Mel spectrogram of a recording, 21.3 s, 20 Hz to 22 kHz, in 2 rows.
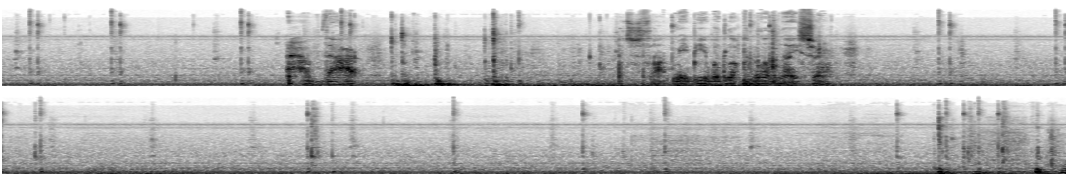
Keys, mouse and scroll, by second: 0.3 click, 1.1 click, 3.4 click, 4.0 alt+a, 4.4 Tab, 4.6 scroll down 3, 4.9 alt+a, 5.2 middle click, 6.9 scroll down 2, 7.5 shift+middle click, 9.4 click, 10.5 click, 11.0 middle click, 14.0 scroll up 3, 15.2 middle click, 17.3 middle click, 19.7 scroll down 3, 20.1 shift+middle click, 20.4 middle click.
